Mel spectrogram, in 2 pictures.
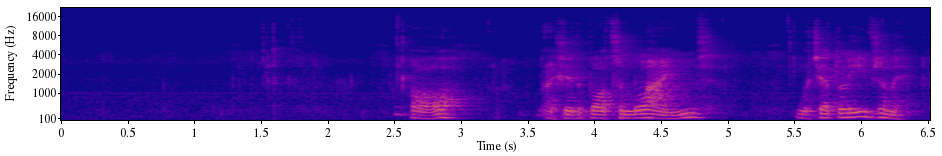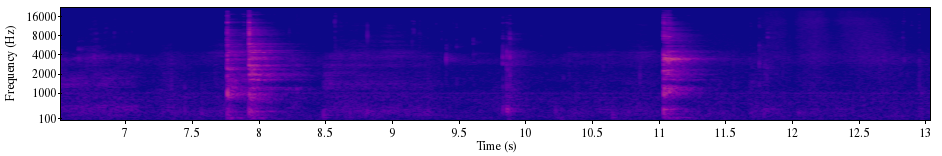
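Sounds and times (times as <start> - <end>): cutlery clinking on a plate: 7.8 - 8.4, 11.0 - 11.5.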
